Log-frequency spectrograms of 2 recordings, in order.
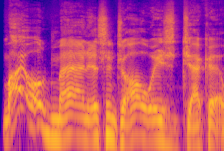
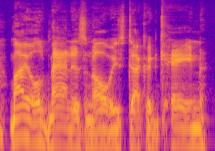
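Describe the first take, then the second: First: Slow, lightly voiced old man; drawn-out old sage reading. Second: Said in the usual way. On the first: Streamer reading chat as an old man, slow. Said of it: "I could do other old men". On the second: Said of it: "well, hold on".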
